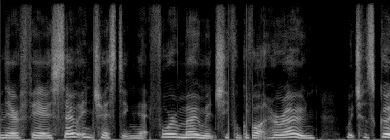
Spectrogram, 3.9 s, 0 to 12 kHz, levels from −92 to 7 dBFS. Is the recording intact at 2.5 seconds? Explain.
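No. Between 2.28 and 2.52 s the speech has chunks out of order: one 60 ms chunk reached the output three chunks late, so it plays after the three that should have followed it. No audio is missing, but the sequence is scrambled and the splices create three abrupt joins. At 2.5 s you are inside this jumbled stretch, which sounds like a brief garbled hiccup in the speech.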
